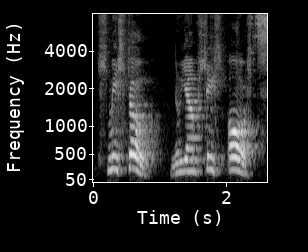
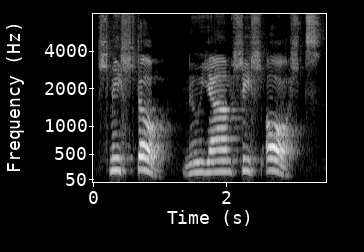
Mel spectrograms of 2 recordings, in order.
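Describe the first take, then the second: First: The phrase is spoken at a normal, quick pace. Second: The phrase is spoken slowly and deliberately. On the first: "at the normal normal pace" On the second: "I'll say it slowly"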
